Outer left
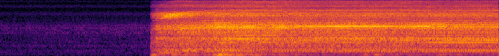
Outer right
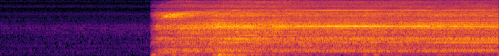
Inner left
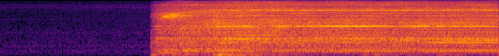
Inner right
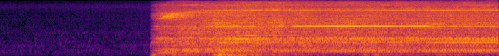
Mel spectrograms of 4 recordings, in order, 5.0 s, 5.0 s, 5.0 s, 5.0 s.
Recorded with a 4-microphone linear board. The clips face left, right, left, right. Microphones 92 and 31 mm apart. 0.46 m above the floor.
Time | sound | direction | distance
1.5 | a blender | 45° left (ahead or behind) | 1.7 m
